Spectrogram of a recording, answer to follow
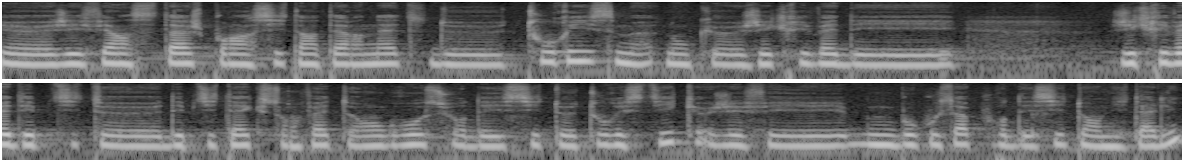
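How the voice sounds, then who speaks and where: Speaking at a fairly slow pace, a woman has a medium-pitched, somewhat breathy voice with a dark, mellow tone. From Paris suburbs, Yvelines. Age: 30s. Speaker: vintage dealer. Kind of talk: casual interview. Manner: hesitant, many fillers.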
